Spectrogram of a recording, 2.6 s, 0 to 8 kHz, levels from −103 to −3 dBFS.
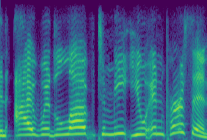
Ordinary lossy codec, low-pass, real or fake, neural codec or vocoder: Opus, 32 kbps; 7.2 kHz; real; none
